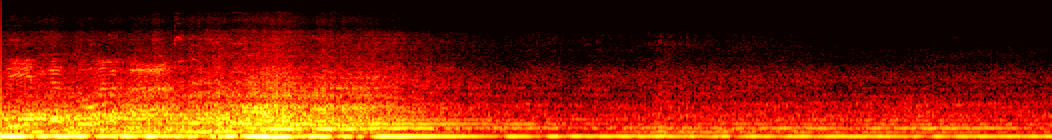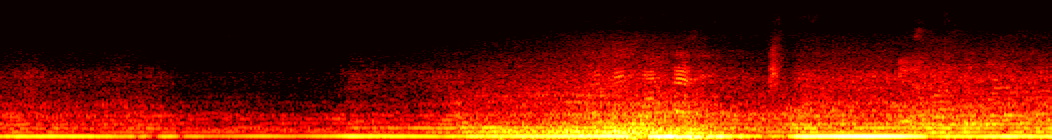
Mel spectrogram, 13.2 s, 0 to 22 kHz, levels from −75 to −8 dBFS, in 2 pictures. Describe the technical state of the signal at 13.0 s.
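At 13.0 s the signal is intact, with no audible fault.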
